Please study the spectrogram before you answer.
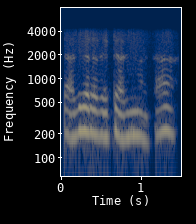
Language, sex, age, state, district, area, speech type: Tamil, female, 45-60, Tamil Nadu, Nagapattinam, rural, conversation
